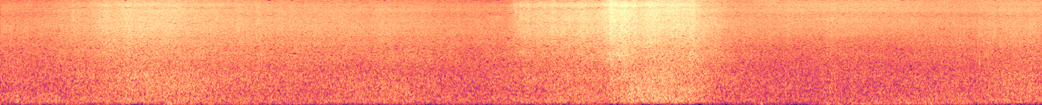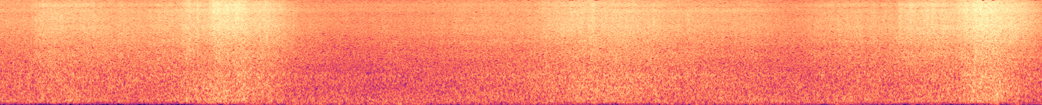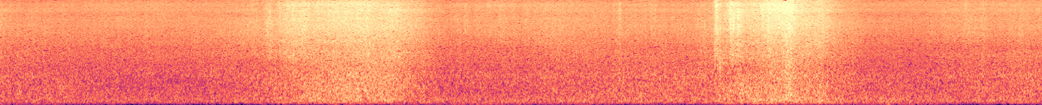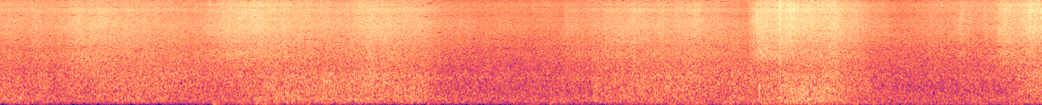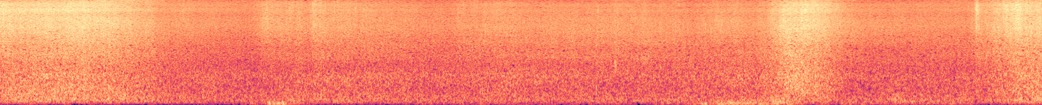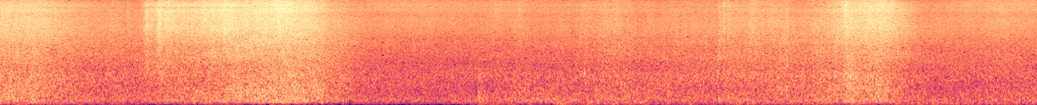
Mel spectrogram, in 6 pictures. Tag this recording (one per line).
waves
heavy
beach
